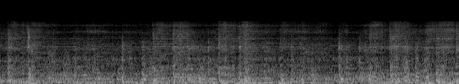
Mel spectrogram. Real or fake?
fake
